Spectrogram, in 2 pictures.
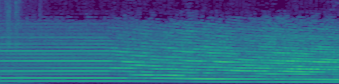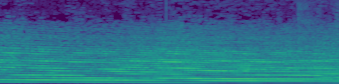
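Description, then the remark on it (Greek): A police car siren wails in one long, steady tone that slowly glides downward in pitch over several seconds, loud, with no voices. “Νομίζεις άνοιξε η Louis Vuitton σούπερ μάρκετ παίρνει δυο αβοκάτο και σε συνοδεύουν περιπολικά στο σπίτι να μην σε κλέψουν στον δρόμο.”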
